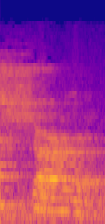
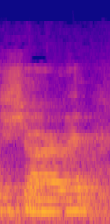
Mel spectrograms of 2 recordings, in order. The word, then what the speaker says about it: Charlotte: should be silly saline and then we have Charlotte everyone else in the world is going to say Charlotte but here in Michigan no it's pronounced Charlotte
